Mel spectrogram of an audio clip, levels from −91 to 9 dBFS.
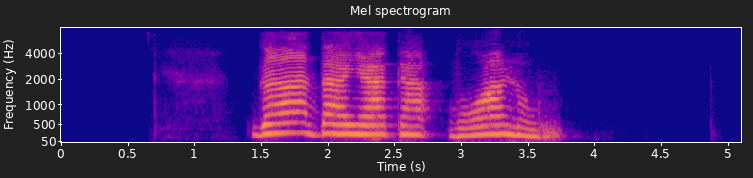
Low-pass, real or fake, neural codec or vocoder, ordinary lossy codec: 7.2 kHz; fake; codec, 44.1 kHz, 2.6 kbps, SNAC; Opus, 16 kbps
